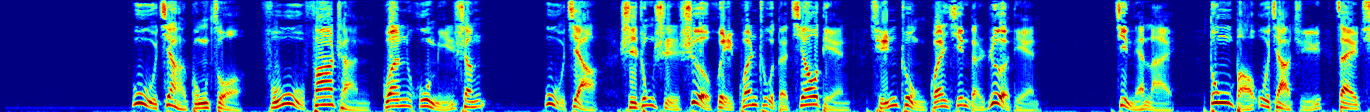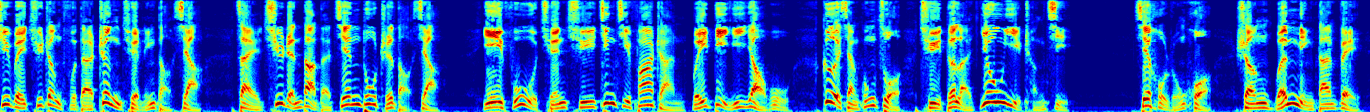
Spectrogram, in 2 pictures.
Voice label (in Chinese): 男 工作汇报; 物价局人大工作评议整改情况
